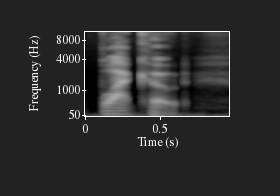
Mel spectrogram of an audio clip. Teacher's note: Your mouth forms the first plosive, the K at the end of black, by raising the back of your tongue to stop the air. But instead of releasing that air, You just hold it. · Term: Delayed plosion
